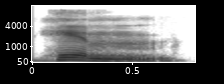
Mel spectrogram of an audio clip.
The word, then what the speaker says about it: him: We have the him. It's not Him, the end. We don't pronounce the end. We say him, and that's it.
